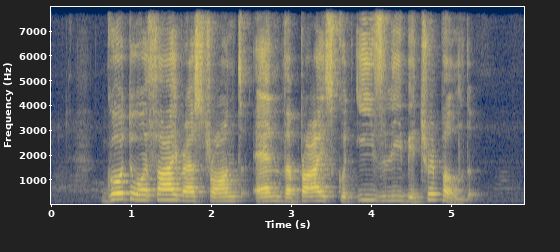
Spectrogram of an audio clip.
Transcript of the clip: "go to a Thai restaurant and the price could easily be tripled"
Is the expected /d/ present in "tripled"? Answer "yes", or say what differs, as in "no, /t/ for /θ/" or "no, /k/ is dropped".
yes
